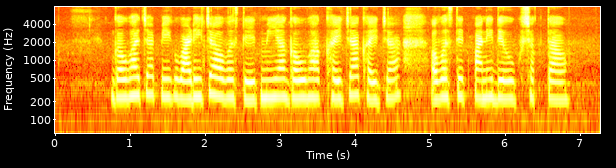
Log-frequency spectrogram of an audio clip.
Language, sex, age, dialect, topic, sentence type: Marathi, female, 25-30, Southern Konkan, agriculture, question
